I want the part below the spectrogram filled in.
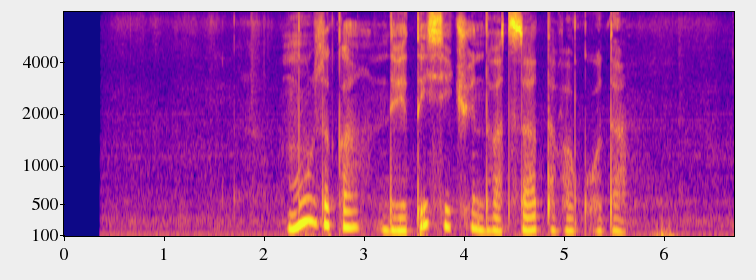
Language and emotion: Russian, sad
